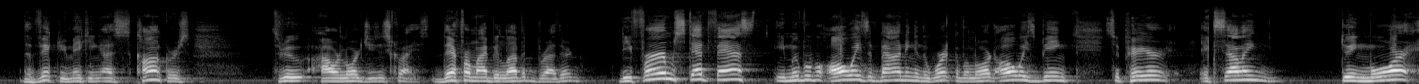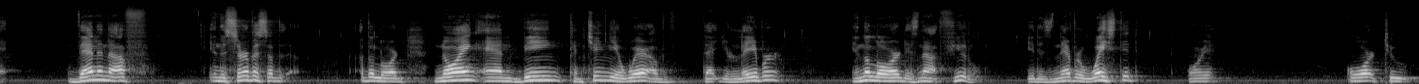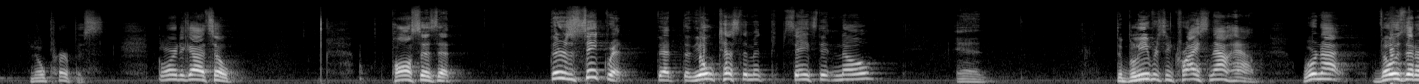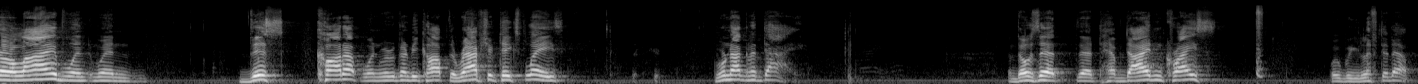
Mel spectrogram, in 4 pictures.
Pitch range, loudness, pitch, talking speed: 140-200 Hz, -16 LUFS, 170 Hz, 135 wpm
